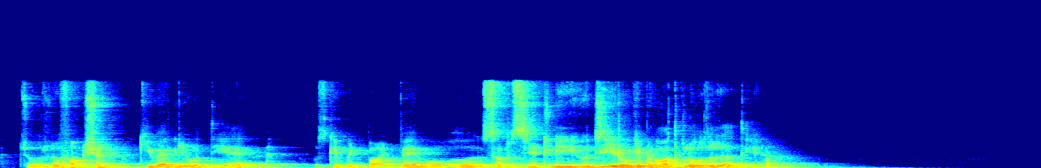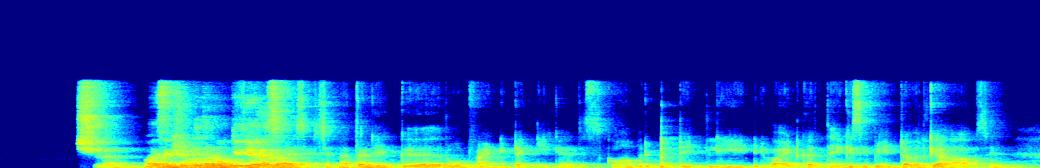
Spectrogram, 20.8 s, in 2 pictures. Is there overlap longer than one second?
No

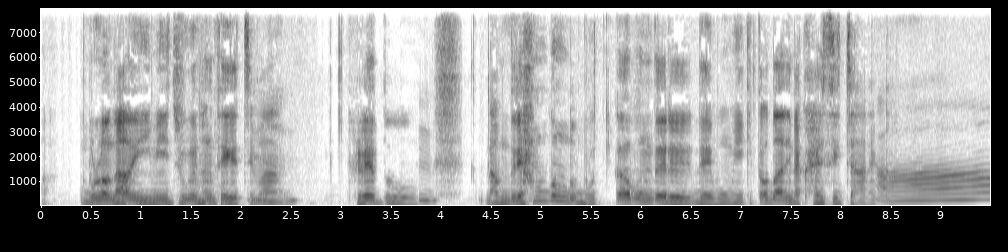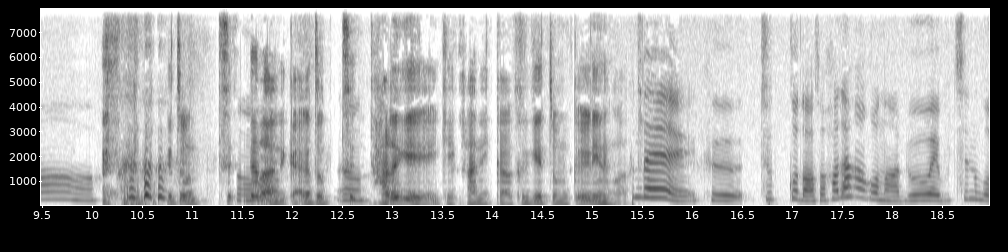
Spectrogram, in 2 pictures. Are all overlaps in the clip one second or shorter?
Yes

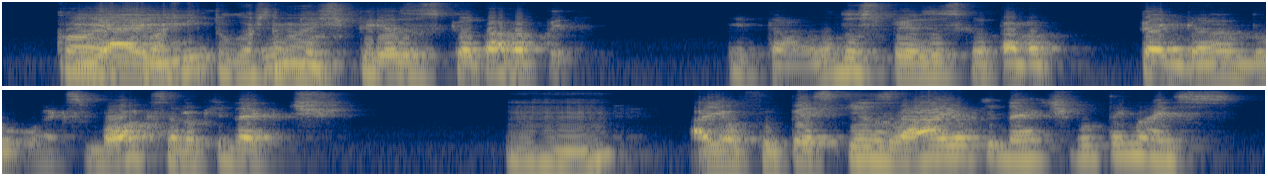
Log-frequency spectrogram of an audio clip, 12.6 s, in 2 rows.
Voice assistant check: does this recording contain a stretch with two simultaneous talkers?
Yes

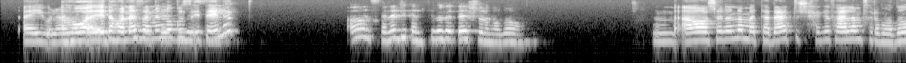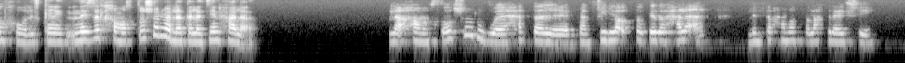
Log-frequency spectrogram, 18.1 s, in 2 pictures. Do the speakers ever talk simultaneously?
Yes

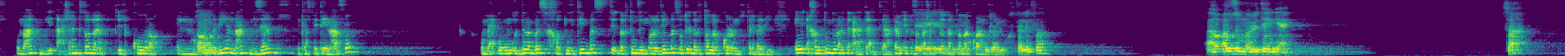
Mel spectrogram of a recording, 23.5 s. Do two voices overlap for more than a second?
Yes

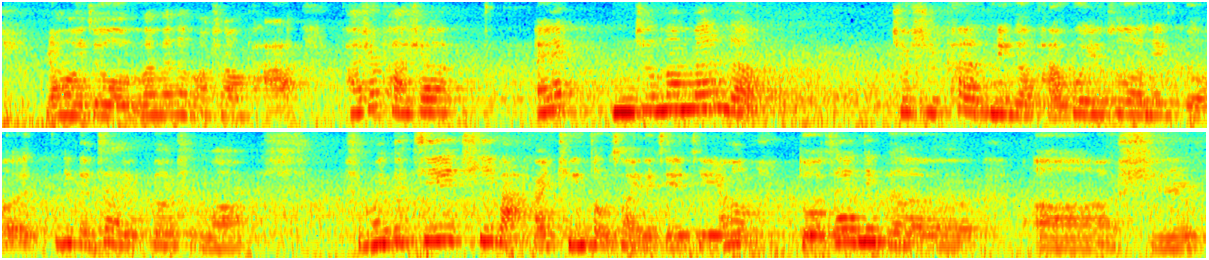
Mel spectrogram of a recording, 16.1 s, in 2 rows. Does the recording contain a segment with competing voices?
No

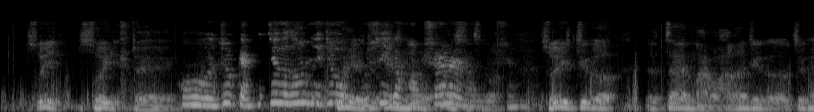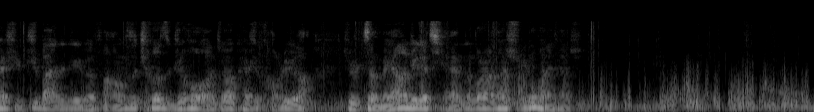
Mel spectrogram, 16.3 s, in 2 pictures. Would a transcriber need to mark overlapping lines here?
Yes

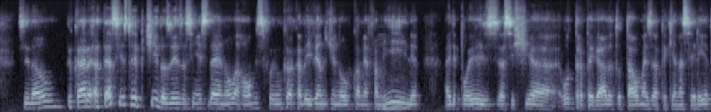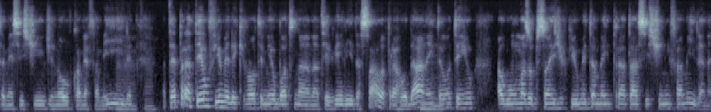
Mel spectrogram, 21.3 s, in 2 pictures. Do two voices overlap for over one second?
No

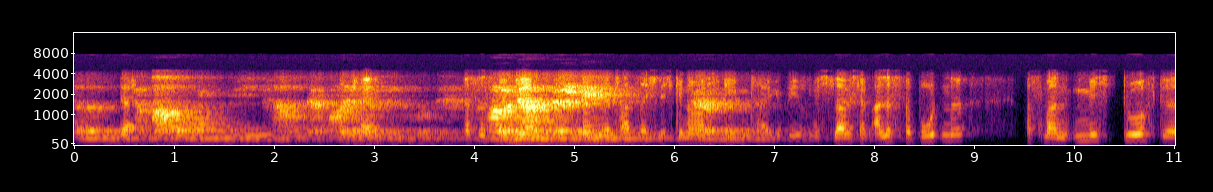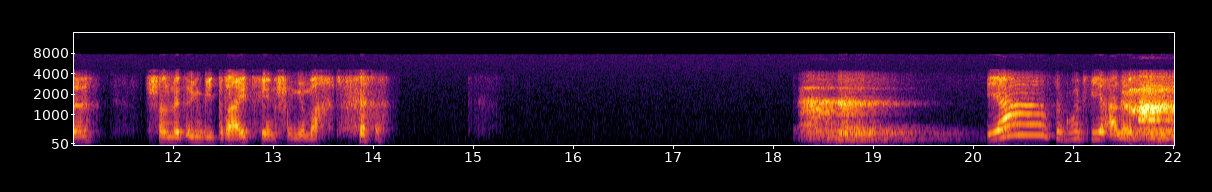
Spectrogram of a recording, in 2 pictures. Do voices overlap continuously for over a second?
Yes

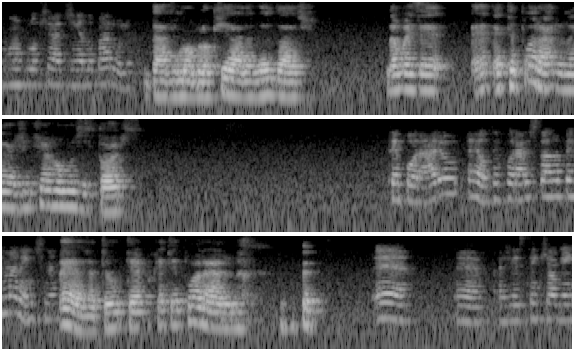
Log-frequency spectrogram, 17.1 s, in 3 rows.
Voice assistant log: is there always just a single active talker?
Yes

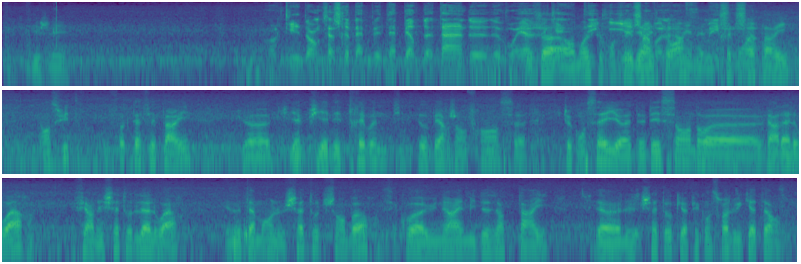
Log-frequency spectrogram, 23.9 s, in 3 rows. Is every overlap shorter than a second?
No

